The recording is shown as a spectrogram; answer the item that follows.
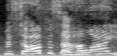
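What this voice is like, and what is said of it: Exaggerated Boston accent. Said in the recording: “playing on that Boston accent.”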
